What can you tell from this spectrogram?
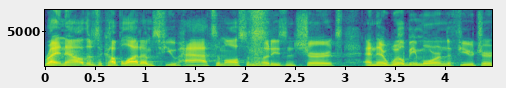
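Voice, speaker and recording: Ordinary pitch variation marks a man's very fast speech. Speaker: game update presenter. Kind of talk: patch notes livestream presentation. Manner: animated.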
